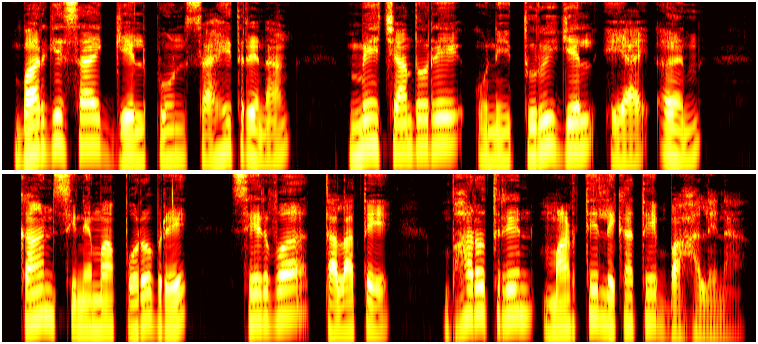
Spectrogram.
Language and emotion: Santali, neutral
